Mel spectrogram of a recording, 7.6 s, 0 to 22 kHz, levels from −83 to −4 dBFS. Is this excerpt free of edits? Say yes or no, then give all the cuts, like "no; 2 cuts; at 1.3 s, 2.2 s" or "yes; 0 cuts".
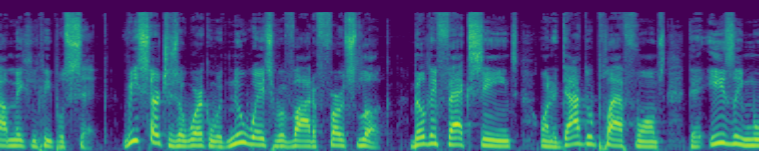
no; 1 cut; at 1.1 s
